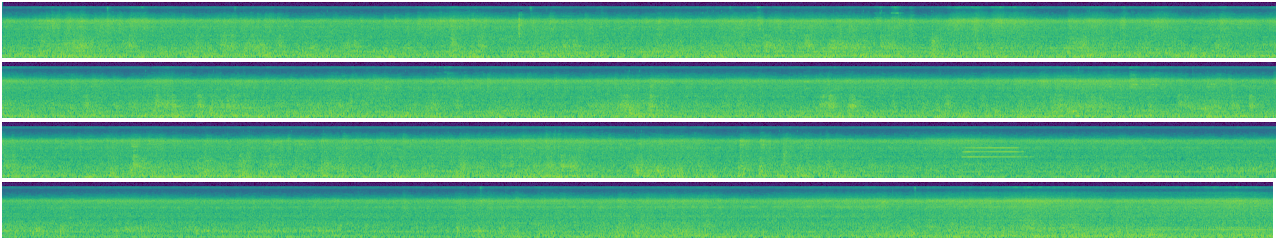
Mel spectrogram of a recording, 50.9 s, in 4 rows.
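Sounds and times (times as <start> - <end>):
train wheels rumbling on rails: 0.0 - 50.9
short high beep: 35.1 - 36.0.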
